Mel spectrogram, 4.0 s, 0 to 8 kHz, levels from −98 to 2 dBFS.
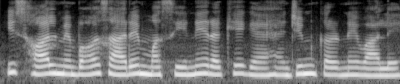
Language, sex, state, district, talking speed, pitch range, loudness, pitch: Hindi, female, Jharkhand, Garhwa, 180 wpm, 225-260 Hz, -13 LUFS, 240 Hz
